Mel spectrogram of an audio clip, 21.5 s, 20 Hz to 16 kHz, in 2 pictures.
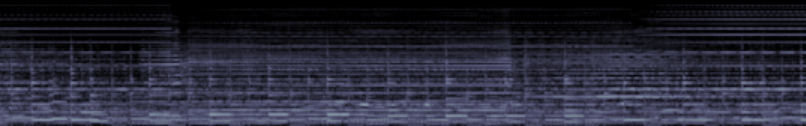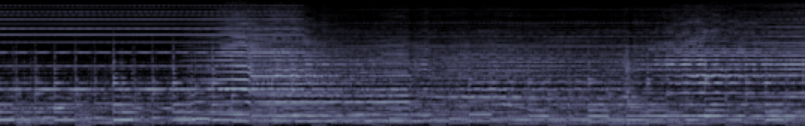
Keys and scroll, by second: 1.9 ctrl+-, 2.8 ctrl+-, 16.2 alt+BackSpace, 17.5 ctrl+z, 20.9 ctrl+z.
